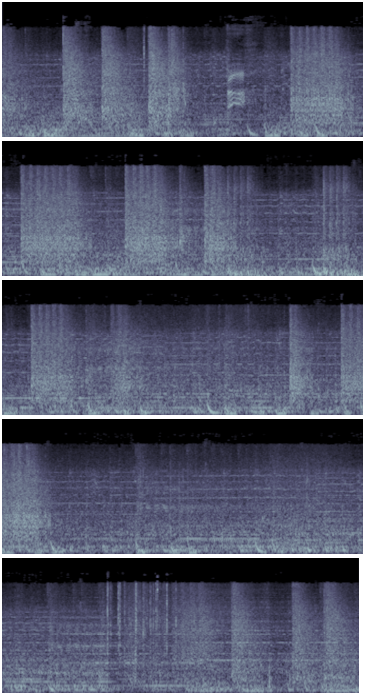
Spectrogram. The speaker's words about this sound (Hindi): थोड़ी थोड़ा रुक रुक के फायरिंग करते।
